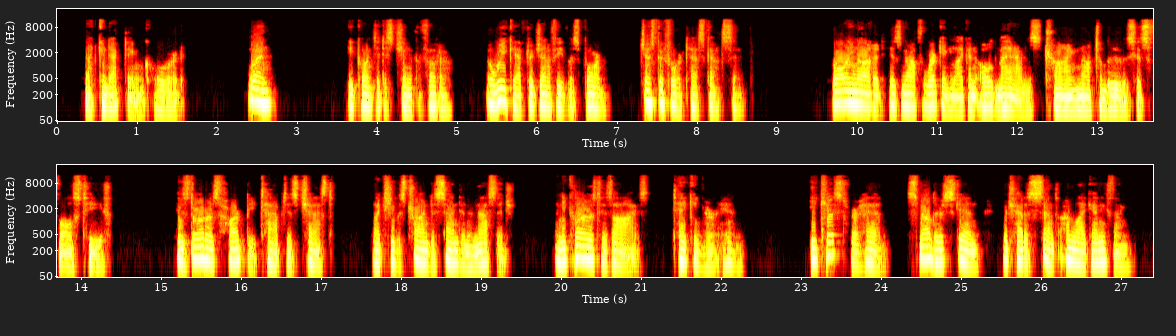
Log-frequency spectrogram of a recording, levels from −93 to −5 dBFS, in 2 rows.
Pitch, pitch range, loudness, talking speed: 105 Hz, 95-115 Hz, -17 LUFS, 160 wpm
